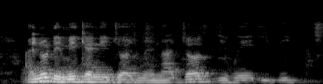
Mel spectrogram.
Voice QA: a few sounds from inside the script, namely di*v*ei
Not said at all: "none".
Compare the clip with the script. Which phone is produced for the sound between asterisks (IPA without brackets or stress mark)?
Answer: w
